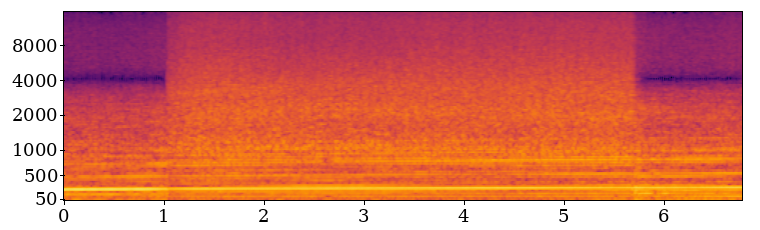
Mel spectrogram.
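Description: Tyres roar on a road, louder for a few seconds.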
